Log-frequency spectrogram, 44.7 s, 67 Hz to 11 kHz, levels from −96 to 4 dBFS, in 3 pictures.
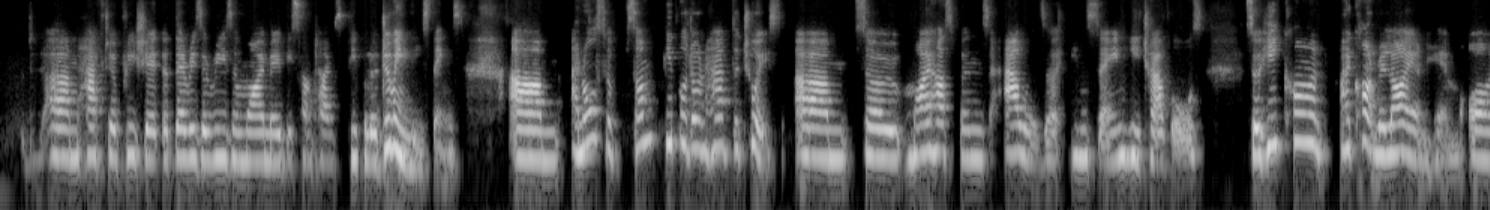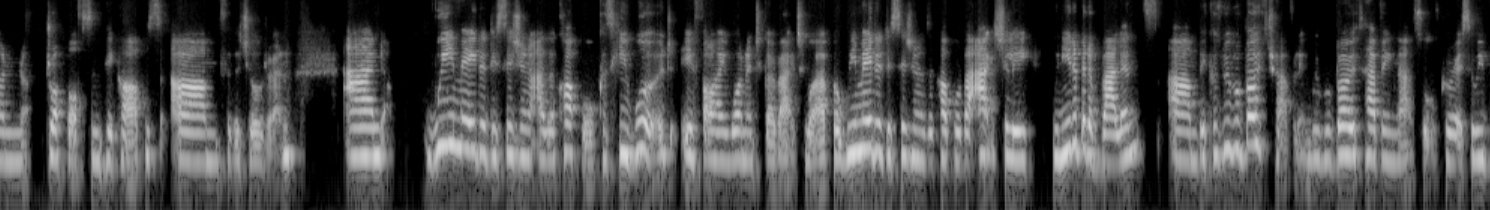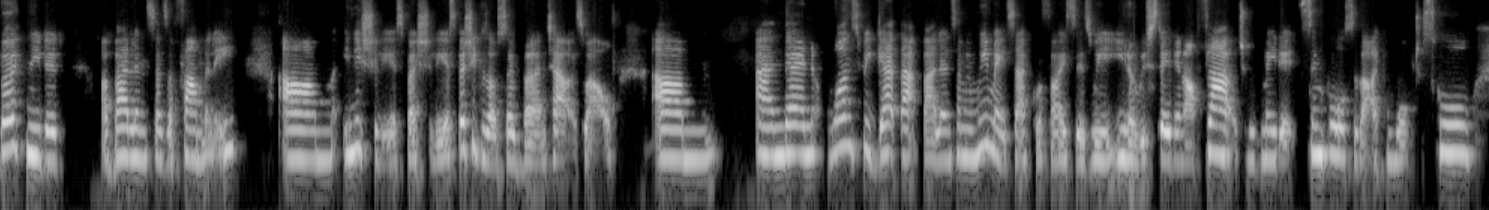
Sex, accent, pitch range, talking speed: female, British, 230-270 Hz, 205 wpm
